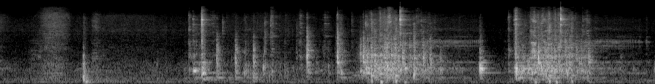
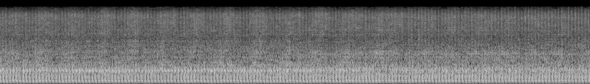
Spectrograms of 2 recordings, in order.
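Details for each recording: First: Power washer small engine that won't start with choke on and fuel on; primed with carb cleaner or starting fluid, it gives ragged sputtering bursts that catch briefly and die between cranks; fuel starvation, carburetor to be removed and cleaned. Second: Power washer small engine that would not start, after carburetor and governor linkage reassembly, choke on, fuel of unknown age, air filter off: runs at a steady, even speed with a constant buzz and no misses or surging; normal running.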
